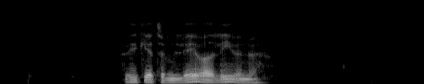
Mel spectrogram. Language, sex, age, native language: Icelandic, male, 50-59, Icelandic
